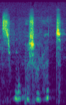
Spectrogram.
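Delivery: unvoiced whisper. Real, not acted. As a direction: whisper the aside. Whispered aside.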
